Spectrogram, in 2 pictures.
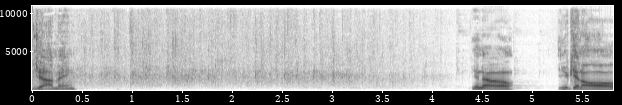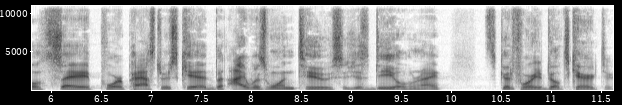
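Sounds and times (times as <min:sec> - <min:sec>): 
speech: 0:00.0 - 0:00.6, 0:04.4 - 0:11.6
audience applause: 0:00.0 - 0:04.2.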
